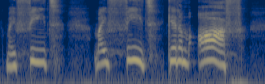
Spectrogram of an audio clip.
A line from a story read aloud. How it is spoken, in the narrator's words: Blaze panted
